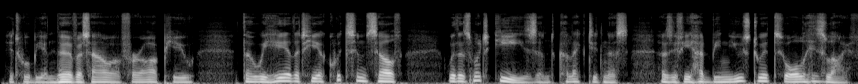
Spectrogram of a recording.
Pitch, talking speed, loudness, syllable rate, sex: 115 Hz, 230 wpm, -17 LUFS, 5.5 syllables/s, male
